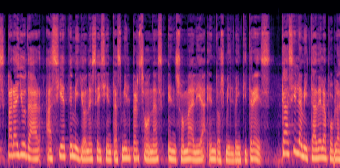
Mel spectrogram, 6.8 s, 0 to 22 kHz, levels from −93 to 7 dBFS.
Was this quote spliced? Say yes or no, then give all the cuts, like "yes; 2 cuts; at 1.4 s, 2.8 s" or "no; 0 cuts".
no; 0 cuts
